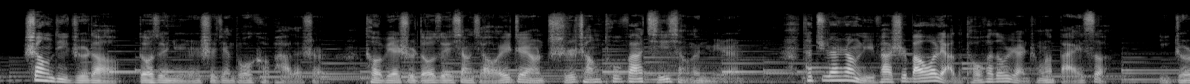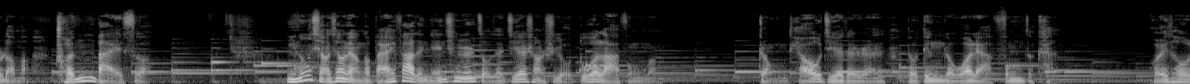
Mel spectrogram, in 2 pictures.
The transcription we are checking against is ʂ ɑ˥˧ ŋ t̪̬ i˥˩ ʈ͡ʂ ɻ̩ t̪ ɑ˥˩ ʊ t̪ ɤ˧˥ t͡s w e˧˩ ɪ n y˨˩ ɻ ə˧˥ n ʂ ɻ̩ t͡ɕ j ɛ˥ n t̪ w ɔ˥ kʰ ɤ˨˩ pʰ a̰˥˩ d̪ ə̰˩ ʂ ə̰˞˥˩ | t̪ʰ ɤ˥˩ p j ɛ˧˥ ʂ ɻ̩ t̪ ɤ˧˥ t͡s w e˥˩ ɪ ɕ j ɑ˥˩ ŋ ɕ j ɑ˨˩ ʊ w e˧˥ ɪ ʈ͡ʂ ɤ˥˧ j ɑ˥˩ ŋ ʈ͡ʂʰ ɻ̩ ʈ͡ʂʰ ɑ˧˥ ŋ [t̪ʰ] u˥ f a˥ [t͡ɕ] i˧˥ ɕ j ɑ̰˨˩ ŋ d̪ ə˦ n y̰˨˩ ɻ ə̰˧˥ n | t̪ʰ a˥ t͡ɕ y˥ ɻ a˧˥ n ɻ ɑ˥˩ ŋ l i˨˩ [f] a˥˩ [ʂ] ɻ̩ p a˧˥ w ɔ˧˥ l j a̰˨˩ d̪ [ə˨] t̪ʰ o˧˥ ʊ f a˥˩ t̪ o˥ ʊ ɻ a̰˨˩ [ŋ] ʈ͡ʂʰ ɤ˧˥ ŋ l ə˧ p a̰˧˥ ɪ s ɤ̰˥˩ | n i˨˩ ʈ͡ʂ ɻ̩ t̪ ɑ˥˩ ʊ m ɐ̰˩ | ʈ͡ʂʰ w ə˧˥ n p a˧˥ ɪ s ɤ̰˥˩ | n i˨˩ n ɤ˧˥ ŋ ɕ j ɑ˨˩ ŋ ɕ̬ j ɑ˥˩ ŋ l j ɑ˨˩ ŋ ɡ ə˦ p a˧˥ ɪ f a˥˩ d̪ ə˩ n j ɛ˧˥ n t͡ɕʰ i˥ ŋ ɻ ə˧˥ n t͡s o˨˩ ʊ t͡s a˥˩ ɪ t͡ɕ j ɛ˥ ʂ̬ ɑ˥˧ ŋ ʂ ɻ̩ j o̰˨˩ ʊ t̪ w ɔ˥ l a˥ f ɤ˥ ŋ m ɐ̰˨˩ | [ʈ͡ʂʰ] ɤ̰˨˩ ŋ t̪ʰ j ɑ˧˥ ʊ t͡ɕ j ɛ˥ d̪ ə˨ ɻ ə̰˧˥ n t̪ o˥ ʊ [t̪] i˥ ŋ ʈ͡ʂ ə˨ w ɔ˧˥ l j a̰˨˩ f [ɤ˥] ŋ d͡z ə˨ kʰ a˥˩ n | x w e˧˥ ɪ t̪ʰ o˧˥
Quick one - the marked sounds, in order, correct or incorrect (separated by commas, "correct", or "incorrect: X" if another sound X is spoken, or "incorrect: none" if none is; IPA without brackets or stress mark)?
correct, incorrect: t͡ɕʰ, correct, correct, incorrect: ə˦, incorrect: n, incorrect: ʈ͡ʂ, correct, correct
